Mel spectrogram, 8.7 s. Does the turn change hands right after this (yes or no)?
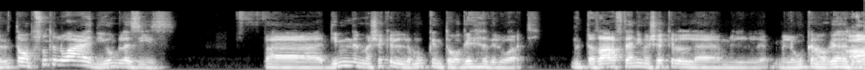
yes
